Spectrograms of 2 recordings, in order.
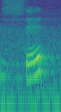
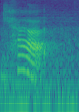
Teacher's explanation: high vowels like e in sit are usually shorter than low vowels like a in cat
